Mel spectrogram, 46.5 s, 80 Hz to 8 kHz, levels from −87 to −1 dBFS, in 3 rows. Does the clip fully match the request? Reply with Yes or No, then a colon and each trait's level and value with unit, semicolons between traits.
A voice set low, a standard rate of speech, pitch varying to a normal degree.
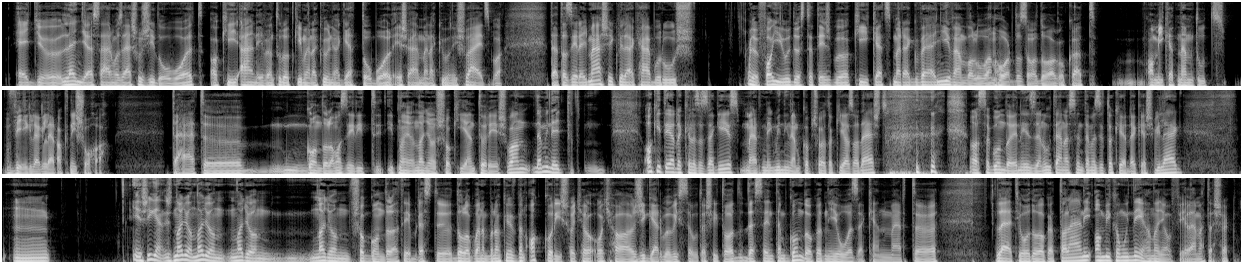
Yes: low, 100 Hz; average, 130 wpm; average, 3.1 semitones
